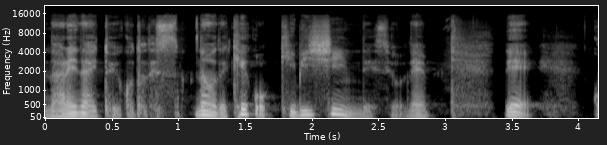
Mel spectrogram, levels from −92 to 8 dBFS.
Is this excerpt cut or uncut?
uncut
